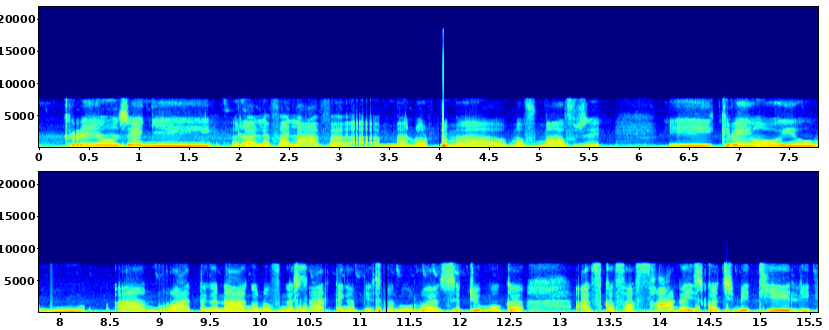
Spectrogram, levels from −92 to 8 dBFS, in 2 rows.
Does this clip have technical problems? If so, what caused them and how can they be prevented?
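Yes. This speech has packet loss on an ADPCM call, heard as hard-edged gaps at 4.00–4.07 s (about 20 ms missing), at 7.91 s (10 ms), and at 11.14–11.30 s, where 80 ms drops out in short bursts over 140 ms, the longest 30 ms. Each gap is filled with silence, so the receiving decoder's predictor and step size lose track of the sender's. Speech resumes with brief distortion, then settles. The wideband G.722 path stays clear up to 7 kHz and sounds like full-rate operation. To prevent it, reduce network loss with QoS prioritisation or an adequate jitter buffer, and use packet loss concealment that resynchronises the decoder state rather than inserting silence.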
